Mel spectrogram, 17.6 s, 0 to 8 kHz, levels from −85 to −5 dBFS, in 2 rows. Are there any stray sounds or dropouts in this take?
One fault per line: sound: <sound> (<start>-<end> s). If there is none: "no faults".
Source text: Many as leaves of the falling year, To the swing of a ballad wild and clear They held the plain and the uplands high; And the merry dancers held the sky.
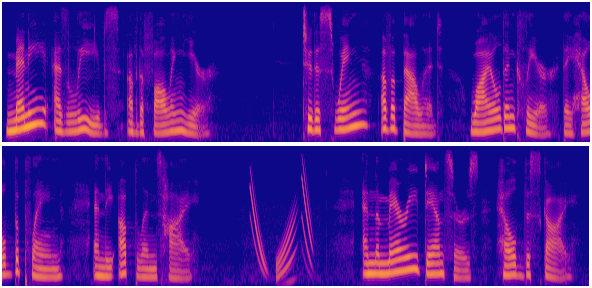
sound: chirp (12.5-13.5 s)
